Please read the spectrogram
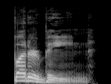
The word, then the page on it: butter bean: American English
